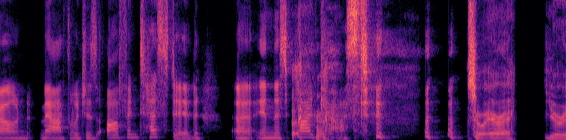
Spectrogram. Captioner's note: laughing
